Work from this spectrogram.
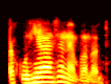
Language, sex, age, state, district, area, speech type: Assamese, male, 45-60, Assam, Morigaon, rural, conversation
